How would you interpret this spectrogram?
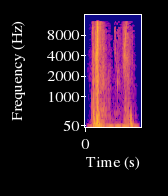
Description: footstep single shoe female boot leather buckle wet mud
